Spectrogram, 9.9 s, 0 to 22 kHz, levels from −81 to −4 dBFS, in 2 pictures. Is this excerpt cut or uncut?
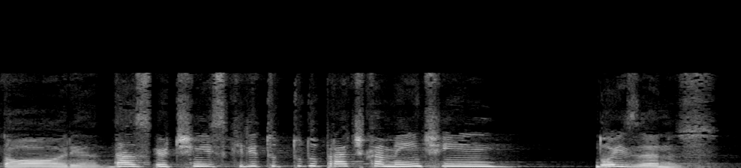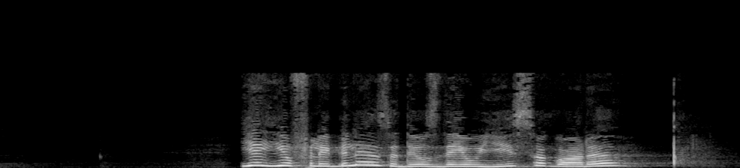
cut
